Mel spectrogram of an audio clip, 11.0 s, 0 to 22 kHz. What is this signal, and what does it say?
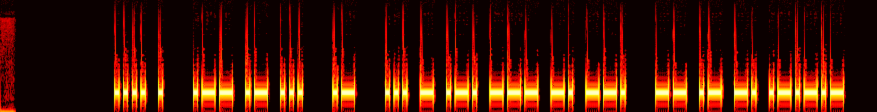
Morse code, heard as a keyed tone, about 22 wpm, 700 Hz. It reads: HE WAS A STRONG MAN.
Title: Sentences from Top 1000 Words - Review Part 3 - 22wpm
